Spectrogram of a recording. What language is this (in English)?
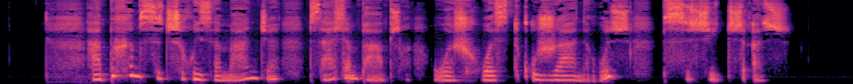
Kabardian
